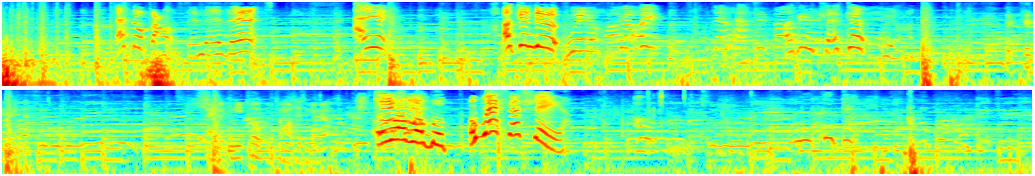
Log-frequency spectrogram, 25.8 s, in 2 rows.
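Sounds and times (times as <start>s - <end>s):
children at a birthday: 1.2s - 12.5s, 17.1s - 25.7s.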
